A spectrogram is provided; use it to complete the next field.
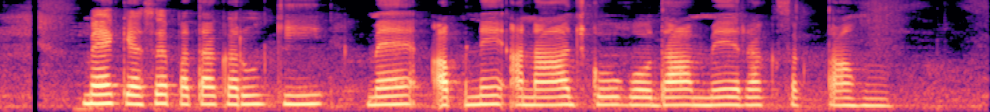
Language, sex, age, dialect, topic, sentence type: Hindi, female, 41-45, Hindustani Malvi Khadi Boli, agriculture, question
